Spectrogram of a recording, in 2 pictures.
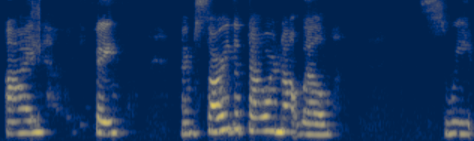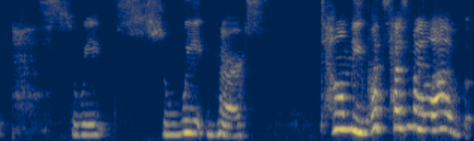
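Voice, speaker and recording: Woman cast as a pleading, lovestruck young girl; high and slow, off-mic. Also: far from the mic, low-quality recording. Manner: impatient, pleading. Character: impatient young girl in love. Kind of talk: amateur Shakespeare reading.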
